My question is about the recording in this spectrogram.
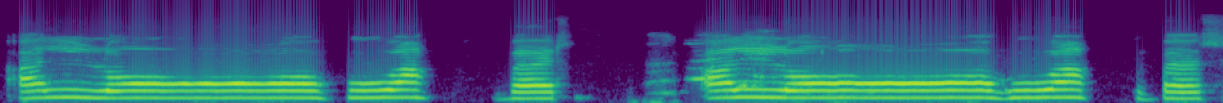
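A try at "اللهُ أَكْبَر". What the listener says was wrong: अकबर ये काफ है. काफ मोटा नहीं पढ़ेंगे इसको. अल्लाह ये वाला मोटा पढ़ेंगे लाम, लेकिन अकबर ये काफ बारीक है. अल्लाहु अकबर.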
